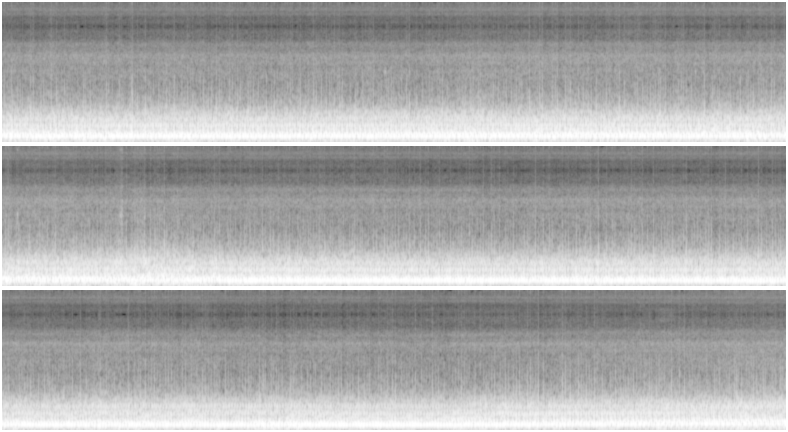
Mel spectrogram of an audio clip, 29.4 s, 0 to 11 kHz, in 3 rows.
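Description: Ducati Multistrada 1000's air-cooled V-twin running steadily while riding along at cruising revs. The pitch shifts briefly about twelve seconds in, and the revs rise a little near the end.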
